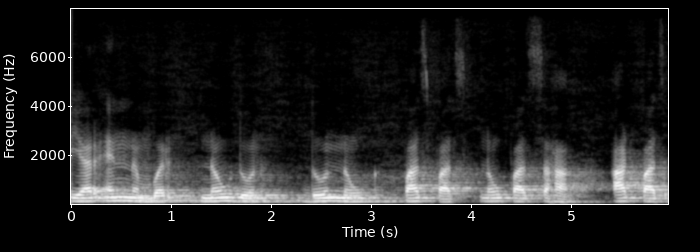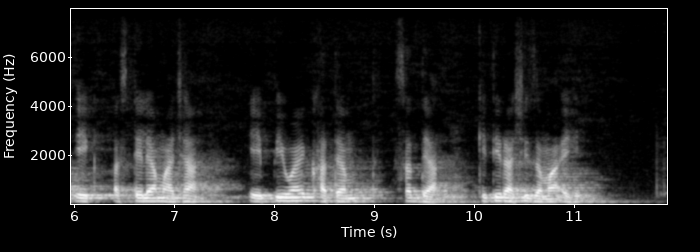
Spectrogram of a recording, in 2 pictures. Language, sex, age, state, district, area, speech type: Marathi, male, 18-30, Maharashtra, Kolhapur, rural, read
